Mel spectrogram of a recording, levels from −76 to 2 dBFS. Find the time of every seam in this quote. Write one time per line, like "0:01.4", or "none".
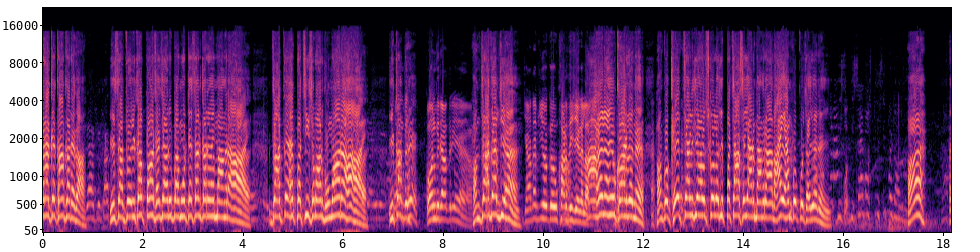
none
